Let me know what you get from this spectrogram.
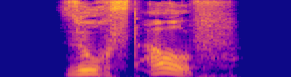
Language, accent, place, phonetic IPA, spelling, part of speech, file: German, Germany, Berlin, [ˌzuːxst ˈaʊ̯f], suchst auf, verb, De-suchst auf.ogg
- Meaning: second-person singular present of aufsuchen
